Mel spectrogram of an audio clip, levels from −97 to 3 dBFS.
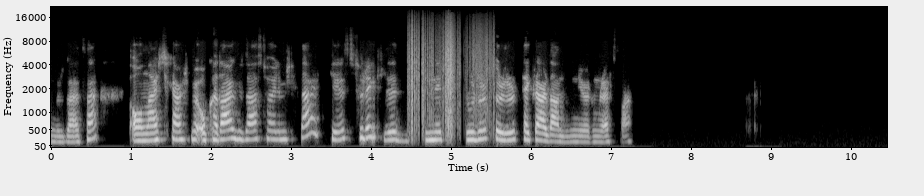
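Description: Cable scratch noise runs from 4.45 to 5.55 s, about a second of dense, ragged crackle laid over the speech and sitting only a few decibels below it. The bursts are irregular, more like rustling grit than steady hiss. The likely cause is a worn cable, plug or control being handled, so that its contact resistance jumps about rapidly and injects those uneven noise bursts straight into the signal path.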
